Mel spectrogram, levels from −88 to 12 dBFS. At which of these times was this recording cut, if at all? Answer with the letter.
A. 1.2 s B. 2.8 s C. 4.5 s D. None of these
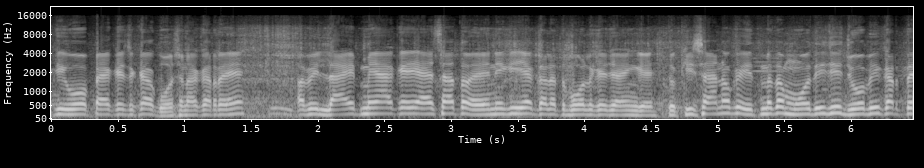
C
